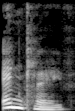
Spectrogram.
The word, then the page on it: enclave: British English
